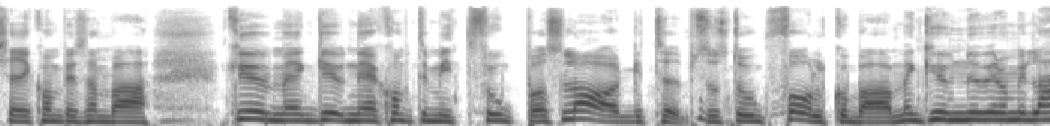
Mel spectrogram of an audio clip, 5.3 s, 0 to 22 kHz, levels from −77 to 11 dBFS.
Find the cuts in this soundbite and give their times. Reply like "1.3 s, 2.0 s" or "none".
none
